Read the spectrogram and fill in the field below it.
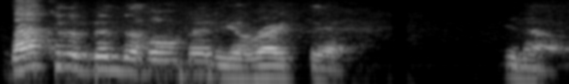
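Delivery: ordinary talk, nothing marked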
